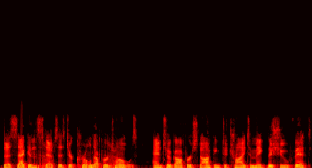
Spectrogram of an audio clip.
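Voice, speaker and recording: Very low-voiced, slow woman storyteller. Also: sing-song, darkish tone. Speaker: storyteller, narrator. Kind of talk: scripted children's story narration. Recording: dull lo-fi audio, some noise.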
